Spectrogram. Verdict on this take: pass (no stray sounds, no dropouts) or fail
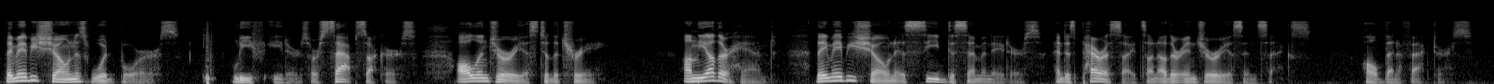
fail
